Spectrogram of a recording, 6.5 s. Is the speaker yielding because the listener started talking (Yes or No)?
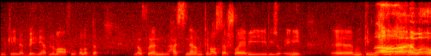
Yes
